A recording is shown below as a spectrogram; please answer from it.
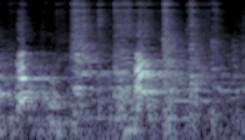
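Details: Presa Canario dogs from a group with rivals Xiuluo, Xuanfeng and Shandian give two sharp, ringing barks about a second apart, with softer muffled sounds between them and faint music underneath.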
